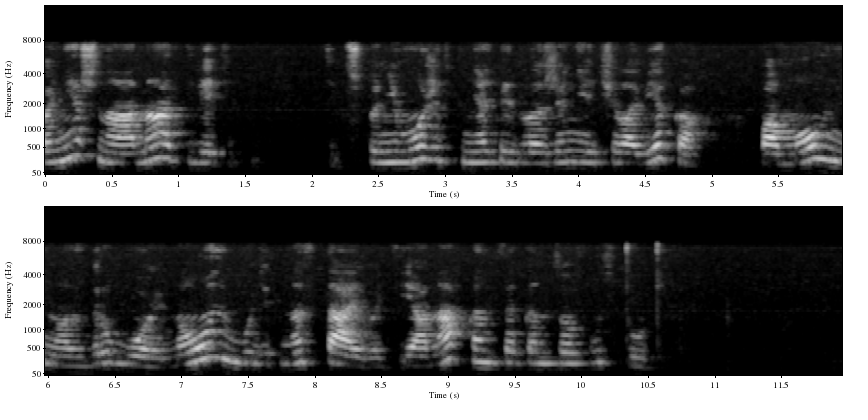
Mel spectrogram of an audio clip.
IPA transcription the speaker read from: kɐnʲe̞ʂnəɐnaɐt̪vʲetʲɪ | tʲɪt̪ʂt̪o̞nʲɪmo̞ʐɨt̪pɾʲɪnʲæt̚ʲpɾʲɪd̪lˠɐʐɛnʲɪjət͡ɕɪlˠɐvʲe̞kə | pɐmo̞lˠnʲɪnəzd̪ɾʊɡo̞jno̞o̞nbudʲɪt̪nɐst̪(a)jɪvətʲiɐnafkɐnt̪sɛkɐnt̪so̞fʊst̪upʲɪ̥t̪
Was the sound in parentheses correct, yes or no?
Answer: yes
